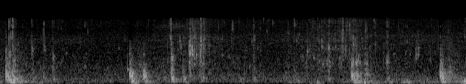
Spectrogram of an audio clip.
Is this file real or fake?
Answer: real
